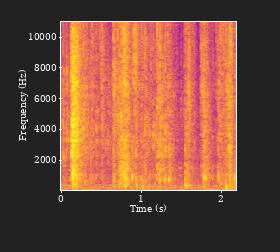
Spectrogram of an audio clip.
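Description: Foil wrapper of a Pokémon trading card booster pack being torn open and peeled back by hand, crinkling throughout, loudest just after the start.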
